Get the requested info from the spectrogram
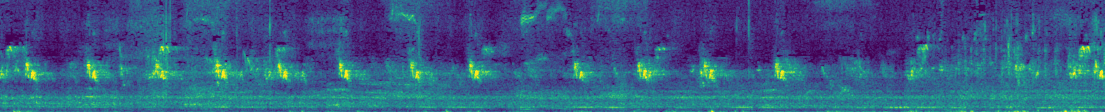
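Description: A small bird calling short, high chirps about twice a second, over a low wind rumble on the microphone and a faint steady hum.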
